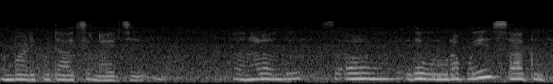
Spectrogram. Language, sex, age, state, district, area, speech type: Tamil, female, 60+, Tamil Nadu, Perambalur, rural, spontaneous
